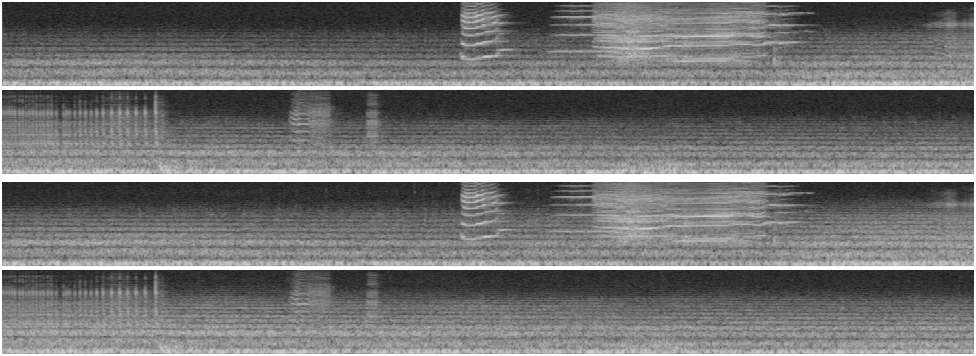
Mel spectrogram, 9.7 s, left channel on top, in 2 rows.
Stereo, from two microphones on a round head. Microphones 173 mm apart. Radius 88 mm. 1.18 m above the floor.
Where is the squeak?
Centre (ahead or behind).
